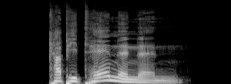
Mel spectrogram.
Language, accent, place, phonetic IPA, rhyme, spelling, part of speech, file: German, Germany, Berlin, [kapiˈtɛːnɪnən], -ɛːnɪnən, Kapitäninnen, noun, De-Kapitäninnen.ogg
- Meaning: plural of Kapitänin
